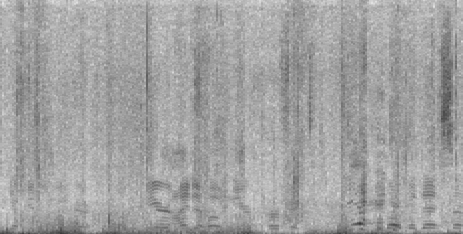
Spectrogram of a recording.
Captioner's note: laughs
